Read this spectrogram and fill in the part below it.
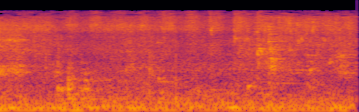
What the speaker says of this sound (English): First, what you gotta do is pour one cup of water.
